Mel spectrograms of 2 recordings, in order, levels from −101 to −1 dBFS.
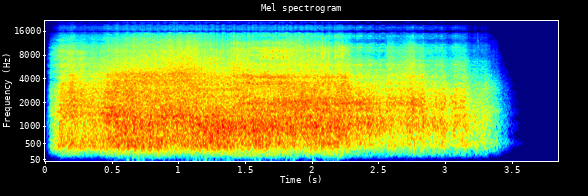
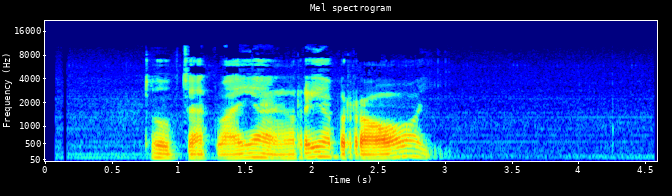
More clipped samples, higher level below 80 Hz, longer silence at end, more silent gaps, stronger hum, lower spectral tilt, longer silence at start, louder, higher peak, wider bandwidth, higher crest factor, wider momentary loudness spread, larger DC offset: neither; second, -74 dBFS vs -64 dBFS; second, 0.5 s vs 1.7 s; neither; neither; second, 2 dB/octave vs -6 dB/octave; second, 0.05 s vs 0.75 s; first, -10 LUFS vs -27 LUFS; first, 0 dBFS vs -8 dBFS; first, 19.5 kHz vs 11 kHz; second, 12 dB vs 22 dB; about the same, 9 LU vs 10 LU; neither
